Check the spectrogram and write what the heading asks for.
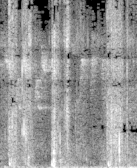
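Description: Footsteps on dry leaf litter and loose stones: a few short, faint crunching steps, about a second apart.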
